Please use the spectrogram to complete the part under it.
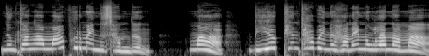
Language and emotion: Bodo, fearful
